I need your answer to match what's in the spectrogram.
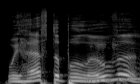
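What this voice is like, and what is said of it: Imitates another person's voice. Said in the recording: “That's my impression... that's a good fucking impression”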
